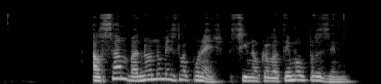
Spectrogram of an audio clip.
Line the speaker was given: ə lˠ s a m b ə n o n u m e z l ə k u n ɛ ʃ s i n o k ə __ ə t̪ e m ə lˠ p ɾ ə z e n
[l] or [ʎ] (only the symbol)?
l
